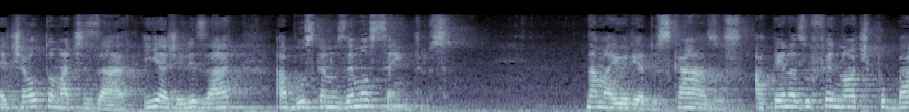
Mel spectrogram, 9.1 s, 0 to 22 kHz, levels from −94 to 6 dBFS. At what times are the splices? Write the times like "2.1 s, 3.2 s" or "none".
5.8 s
